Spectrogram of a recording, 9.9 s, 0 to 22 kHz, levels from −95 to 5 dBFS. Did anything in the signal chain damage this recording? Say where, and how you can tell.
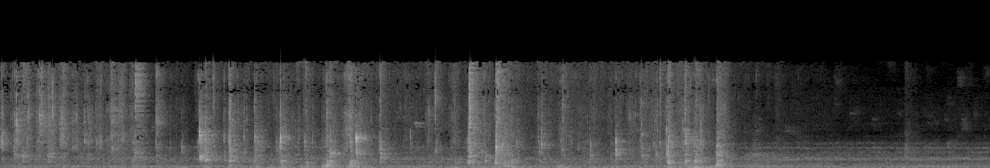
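No, nothing in the chain audibly damaged this sound.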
